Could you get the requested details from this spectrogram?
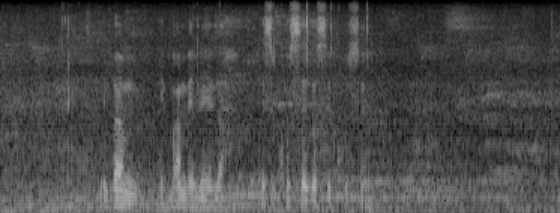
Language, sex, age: Xhosa, male, 38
